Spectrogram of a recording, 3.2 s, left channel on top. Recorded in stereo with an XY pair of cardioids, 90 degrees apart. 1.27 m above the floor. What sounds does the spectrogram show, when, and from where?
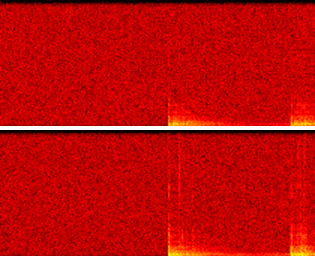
1.7 s a dropped coin: 65° right, 3 m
